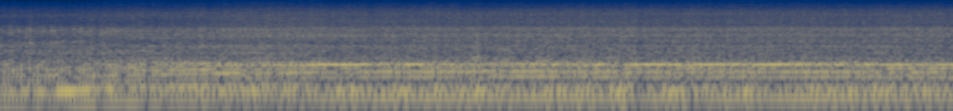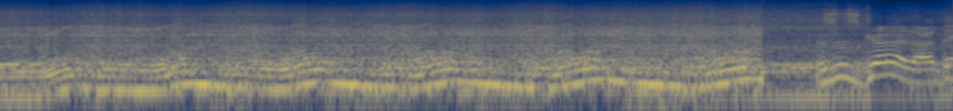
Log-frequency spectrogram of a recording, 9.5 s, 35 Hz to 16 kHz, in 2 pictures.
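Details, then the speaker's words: Turbo Yamaha motorcycle stored about 40 years, after cleaning debris from the carburetors: steady, even idle, then quick throttle blips that rise and fall cleanly; revs freely and runs faster than before. "It runs faster than before."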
